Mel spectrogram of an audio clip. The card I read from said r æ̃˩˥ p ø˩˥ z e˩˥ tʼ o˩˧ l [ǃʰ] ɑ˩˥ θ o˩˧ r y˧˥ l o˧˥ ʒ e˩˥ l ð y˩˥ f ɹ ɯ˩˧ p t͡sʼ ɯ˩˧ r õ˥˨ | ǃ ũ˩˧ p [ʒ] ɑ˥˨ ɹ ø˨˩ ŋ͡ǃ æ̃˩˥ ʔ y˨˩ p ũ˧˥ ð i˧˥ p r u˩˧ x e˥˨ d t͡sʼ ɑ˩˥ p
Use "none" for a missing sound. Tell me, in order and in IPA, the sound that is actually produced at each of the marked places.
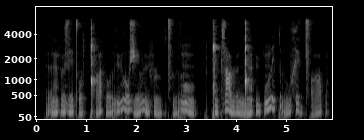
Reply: ǃʰ, z

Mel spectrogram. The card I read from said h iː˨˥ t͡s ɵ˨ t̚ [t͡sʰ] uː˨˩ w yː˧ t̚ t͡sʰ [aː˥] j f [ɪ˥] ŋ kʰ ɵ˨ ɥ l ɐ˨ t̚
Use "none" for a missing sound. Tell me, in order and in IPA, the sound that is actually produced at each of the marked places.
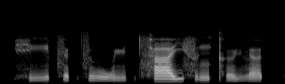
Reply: t͡s, aː˥, ɪ˧

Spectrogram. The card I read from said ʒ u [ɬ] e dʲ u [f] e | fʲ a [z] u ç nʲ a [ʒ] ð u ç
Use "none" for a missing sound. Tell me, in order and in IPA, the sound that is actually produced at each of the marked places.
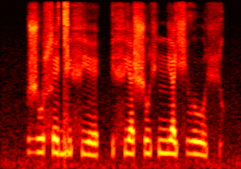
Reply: ɬ, fʲ, ʃ, ç

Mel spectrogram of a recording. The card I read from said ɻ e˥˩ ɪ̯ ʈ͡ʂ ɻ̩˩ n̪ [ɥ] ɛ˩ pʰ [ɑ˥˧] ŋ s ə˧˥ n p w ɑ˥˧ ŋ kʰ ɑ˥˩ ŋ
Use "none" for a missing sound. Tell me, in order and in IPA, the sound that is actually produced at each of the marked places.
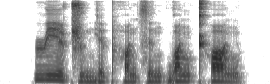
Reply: j, ɑ˩

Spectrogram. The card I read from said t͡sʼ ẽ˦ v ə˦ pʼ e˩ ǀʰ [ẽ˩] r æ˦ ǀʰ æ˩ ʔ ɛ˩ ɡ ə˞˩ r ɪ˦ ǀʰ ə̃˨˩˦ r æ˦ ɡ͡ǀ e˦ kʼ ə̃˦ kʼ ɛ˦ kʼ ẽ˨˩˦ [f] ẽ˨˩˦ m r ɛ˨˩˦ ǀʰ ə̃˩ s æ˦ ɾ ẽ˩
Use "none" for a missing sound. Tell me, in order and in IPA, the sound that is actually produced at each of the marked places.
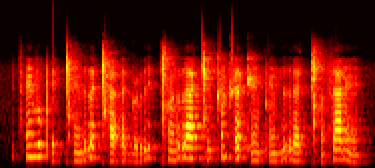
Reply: ẽ˩, pʼ

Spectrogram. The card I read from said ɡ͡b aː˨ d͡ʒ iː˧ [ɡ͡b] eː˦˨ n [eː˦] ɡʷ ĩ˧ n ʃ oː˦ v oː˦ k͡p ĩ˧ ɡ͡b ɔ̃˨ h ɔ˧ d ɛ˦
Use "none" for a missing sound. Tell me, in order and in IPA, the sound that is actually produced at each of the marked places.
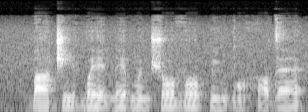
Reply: ɡʷ, eː˦

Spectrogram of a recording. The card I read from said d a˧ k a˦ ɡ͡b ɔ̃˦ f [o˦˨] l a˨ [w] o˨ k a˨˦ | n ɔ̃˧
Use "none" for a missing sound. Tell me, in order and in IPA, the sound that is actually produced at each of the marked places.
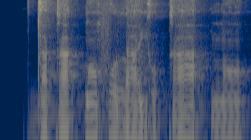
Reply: o˦˨, j

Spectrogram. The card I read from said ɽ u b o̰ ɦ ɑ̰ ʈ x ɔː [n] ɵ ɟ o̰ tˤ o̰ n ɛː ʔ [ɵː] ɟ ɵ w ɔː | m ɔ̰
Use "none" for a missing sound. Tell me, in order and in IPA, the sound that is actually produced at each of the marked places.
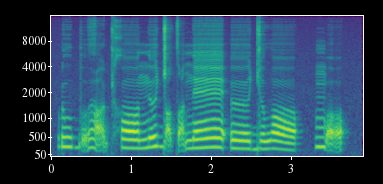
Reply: n, ɵː

